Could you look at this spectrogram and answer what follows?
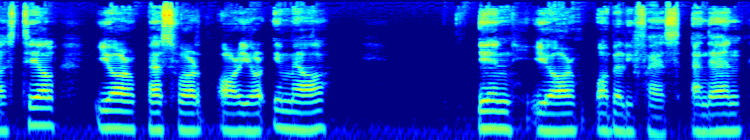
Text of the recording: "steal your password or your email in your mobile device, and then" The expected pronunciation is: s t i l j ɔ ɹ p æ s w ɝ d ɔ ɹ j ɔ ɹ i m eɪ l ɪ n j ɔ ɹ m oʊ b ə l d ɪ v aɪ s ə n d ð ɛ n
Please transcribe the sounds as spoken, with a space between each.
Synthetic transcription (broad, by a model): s t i l j ɔ ɹ p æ s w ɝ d ɔ ɹ j ɔ ɹ i m eɪ l ɪ n j ɔ ɹ m oʊ b ə l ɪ f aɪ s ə n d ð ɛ n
